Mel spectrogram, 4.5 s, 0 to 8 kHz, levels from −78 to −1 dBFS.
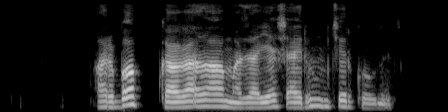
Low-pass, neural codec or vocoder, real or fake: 7.2 kHz; vocoder, 44.1 kHz, 128 mel bands, Pupu-Vocoder; fake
